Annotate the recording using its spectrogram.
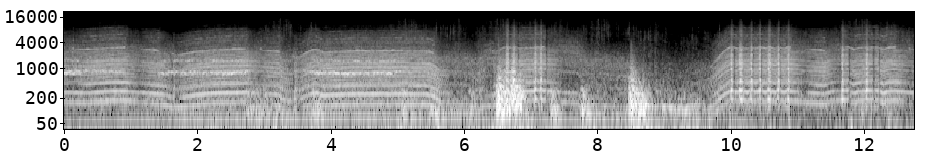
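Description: A car engine roars and revs up and down through gear changes.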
